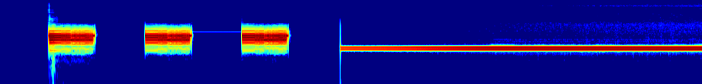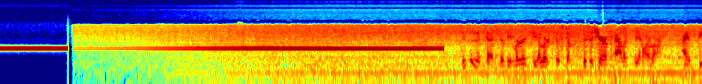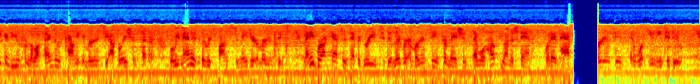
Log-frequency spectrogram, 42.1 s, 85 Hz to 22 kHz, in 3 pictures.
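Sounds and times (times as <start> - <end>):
digital data header bursts: 15.6 - 39.4
two-tone attention signal: 16.5 - 23.0.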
